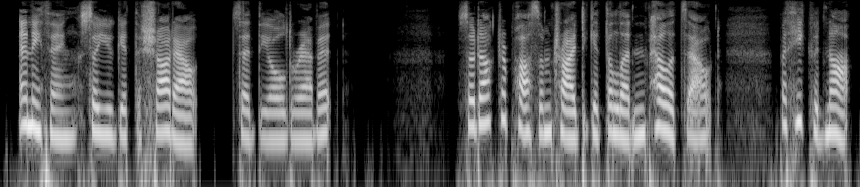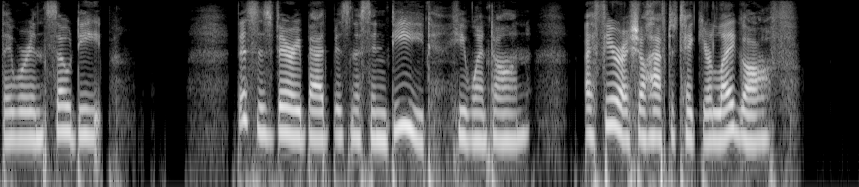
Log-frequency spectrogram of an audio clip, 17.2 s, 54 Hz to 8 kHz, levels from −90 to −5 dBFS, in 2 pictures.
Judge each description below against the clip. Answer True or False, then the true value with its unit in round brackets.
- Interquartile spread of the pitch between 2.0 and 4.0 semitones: True (2.7 semitones)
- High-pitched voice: True (215 Hz)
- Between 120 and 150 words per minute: False (170 wpm)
